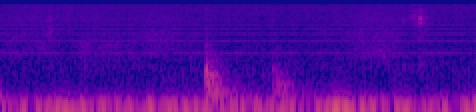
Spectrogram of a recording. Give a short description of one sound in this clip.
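Small wooden blocks knock lightly on a hard surface.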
